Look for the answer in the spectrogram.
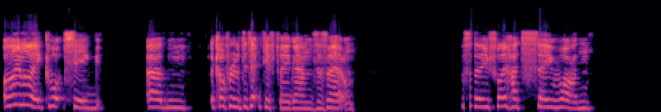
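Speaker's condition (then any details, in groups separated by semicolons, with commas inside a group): Down syndrome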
